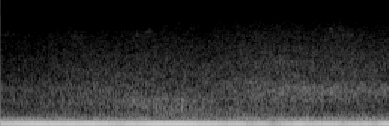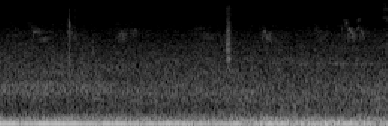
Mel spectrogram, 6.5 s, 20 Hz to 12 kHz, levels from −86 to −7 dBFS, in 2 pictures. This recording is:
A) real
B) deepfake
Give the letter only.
A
